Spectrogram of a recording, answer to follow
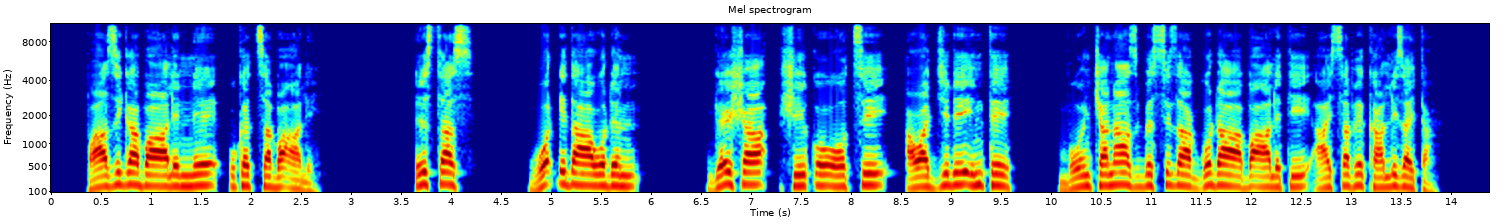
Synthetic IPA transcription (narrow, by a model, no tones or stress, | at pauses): paːzɪɡɐbɐʔaːlɛnːɛʊkɛt͡sːɐbɐaːlɛ̰ | ʔɪst̪ːɐs | wɔɗːɪd̪awɔd̪ɛn | ɡe̞ːʃːɐʃiːkʼɔoːt͡sːɪ | ɐwɐd͡ʒːɪd̪ɪːnt̪ːɛ | bɔnt͡ʃːɐnaːs̬bɛsːɪzɐɡɔd̪aːbɐaːlɛt̪ɪhɐjsːɐfɛkaːlːɪzɐjt̪ɐ̰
